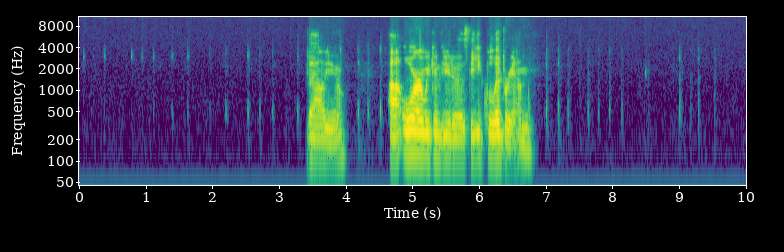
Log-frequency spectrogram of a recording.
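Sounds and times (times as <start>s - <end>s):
stylus tapping on tablet screen: 0.0s - 10.0s.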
